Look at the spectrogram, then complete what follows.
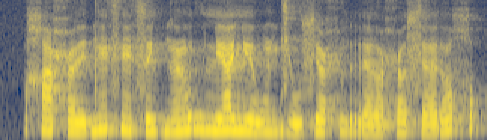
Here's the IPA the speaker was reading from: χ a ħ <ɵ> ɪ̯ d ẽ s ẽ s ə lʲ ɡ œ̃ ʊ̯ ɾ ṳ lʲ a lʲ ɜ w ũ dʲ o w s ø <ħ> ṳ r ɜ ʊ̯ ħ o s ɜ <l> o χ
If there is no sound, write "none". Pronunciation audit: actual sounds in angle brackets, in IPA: ø, ħ, ɾ

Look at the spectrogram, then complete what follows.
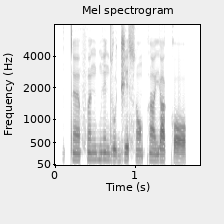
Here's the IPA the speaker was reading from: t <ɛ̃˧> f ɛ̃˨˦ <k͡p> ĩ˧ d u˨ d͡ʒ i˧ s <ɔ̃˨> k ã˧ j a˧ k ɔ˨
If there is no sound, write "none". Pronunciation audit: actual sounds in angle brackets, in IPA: ɛ̃˨, ɡ͡b, ɔ̃˨

